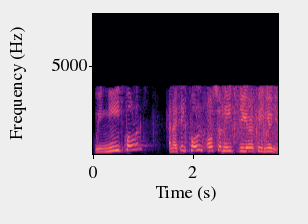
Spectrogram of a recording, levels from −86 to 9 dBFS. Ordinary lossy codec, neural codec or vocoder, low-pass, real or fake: AAC, 16 kbps; none; 7.2 kHz; real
